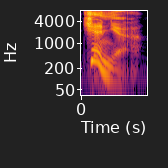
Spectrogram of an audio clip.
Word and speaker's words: Gena: writing this visual novel named Gena and no I did not mispronounce that this game is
